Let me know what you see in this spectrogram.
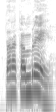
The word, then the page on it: tarakambrei: Ansus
